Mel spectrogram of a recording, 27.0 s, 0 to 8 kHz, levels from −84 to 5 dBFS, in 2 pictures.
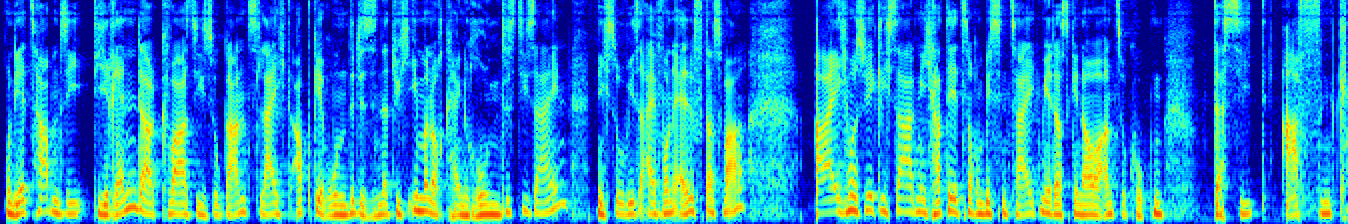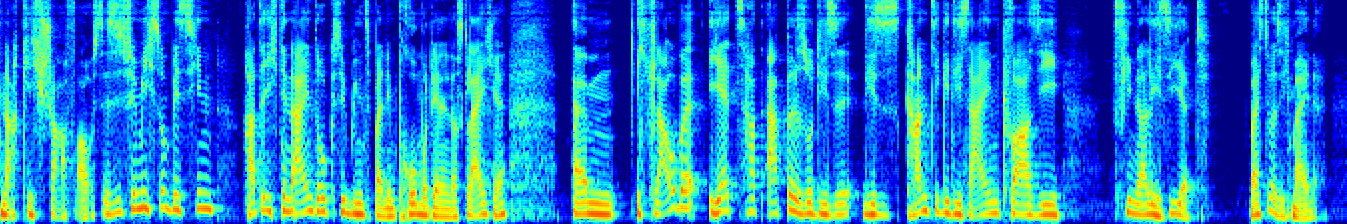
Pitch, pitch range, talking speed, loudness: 145 Hz, 130-165 Hz, 185 wpm, -19 LUFS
